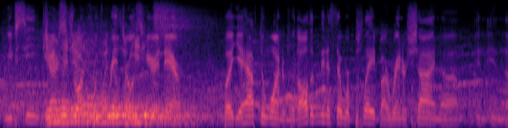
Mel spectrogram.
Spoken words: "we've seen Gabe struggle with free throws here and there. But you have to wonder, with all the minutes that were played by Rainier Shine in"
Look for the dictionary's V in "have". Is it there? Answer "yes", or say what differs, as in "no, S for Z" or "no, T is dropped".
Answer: no, F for V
